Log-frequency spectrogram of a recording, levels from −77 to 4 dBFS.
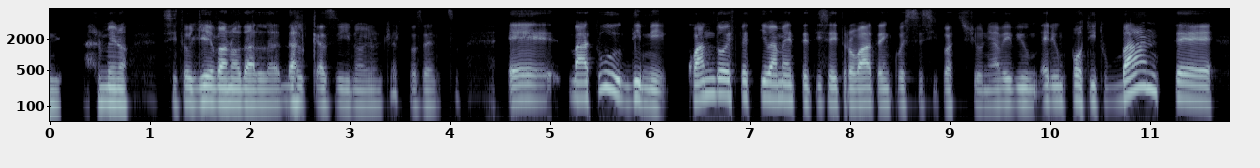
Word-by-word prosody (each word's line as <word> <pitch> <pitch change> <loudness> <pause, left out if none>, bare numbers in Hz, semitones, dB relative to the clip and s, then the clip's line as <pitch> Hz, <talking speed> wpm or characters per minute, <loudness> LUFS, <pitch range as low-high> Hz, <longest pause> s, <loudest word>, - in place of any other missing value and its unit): quind 105 -1 -6 0.4
almeno 115 -2 0 0.3
si 115 - -15
toglievano 115 0 +3
dal 110 0 0
dal 120 -1 0
casino 105 -1 -7
in 105 - -9
un 105 0 -12
certo 165 -10 -16
senso. 105 0 -13 0.4
Ehm, 130 +1 -1
ma 145 -2 +4
tu 210 -1 +1
dimmi: 115 - 0 0.2
quando 165 +4 +4
effettivamente 145 -5 0
ti 120 - -14
sei 120 -1 -2
trovata 115 0 +3
in 110 - -3
queste 115 -1 -11
situazioni 105 -1 -10
avevi 115 +1 -3
un 110 -1 -4
eri 125 -1 -3
un 125 - -3
po' 130 - 0
titubante 130 - +2
115 Hz, 150 wpm, -24 LUFS, 110-135 Hz, 0.4 s, ma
